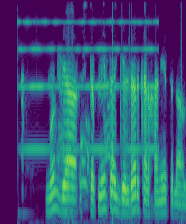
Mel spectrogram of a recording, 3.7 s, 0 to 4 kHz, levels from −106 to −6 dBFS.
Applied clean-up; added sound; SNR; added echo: none; Organ; 12 dB; none.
